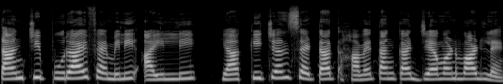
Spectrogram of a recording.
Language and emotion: Goan Konkani, neutral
